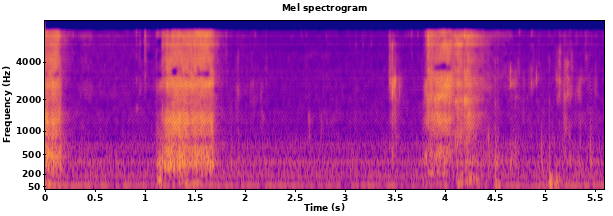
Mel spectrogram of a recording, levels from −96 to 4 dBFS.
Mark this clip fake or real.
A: fake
